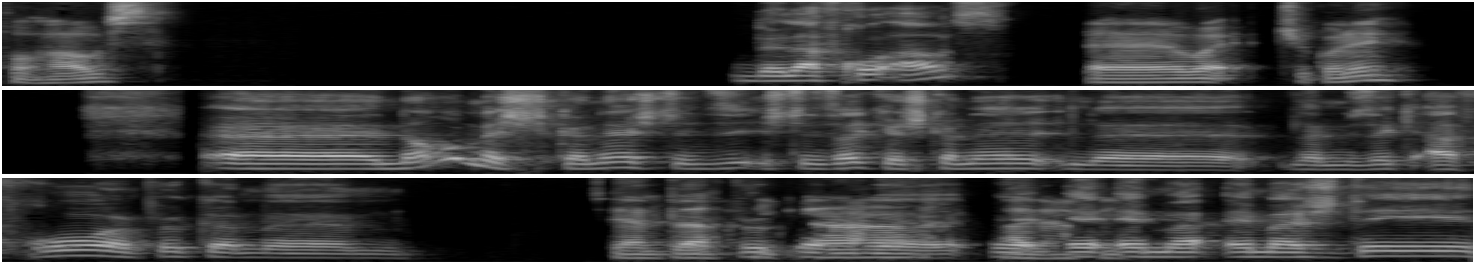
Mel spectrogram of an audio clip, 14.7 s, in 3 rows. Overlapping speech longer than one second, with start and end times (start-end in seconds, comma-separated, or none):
12.0-13.6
